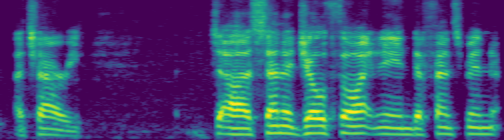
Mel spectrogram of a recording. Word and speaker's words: Acciari: Maxim Marnin, center Nolan Acciari. No, I still said it wrong. Acciari.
